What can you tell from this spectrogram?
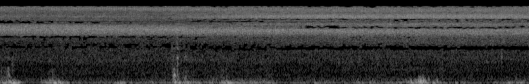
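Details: Prairie rattlesnake in western Oklahoma, producing a steady, continuous high-pitched buzzing rattle that holds unbroken throughout, with occasional low thumps and rustling beneath.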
